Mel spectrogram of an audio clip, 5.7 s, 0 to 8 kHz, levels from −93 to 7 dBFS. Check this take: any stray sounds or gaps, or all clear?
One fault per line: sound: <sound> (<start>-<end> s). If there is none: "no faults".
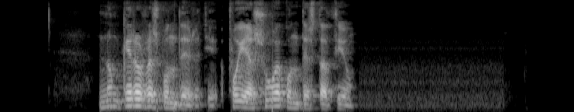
no faults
